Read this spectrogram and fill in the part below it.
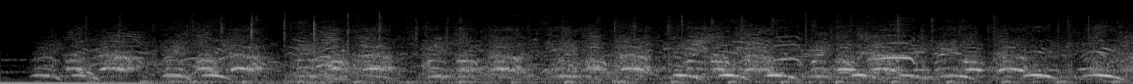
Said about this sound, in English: That's the support for …. …, or … as you can hear fans shouting in the background, as he arrived in court in London a little earlier this morning.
